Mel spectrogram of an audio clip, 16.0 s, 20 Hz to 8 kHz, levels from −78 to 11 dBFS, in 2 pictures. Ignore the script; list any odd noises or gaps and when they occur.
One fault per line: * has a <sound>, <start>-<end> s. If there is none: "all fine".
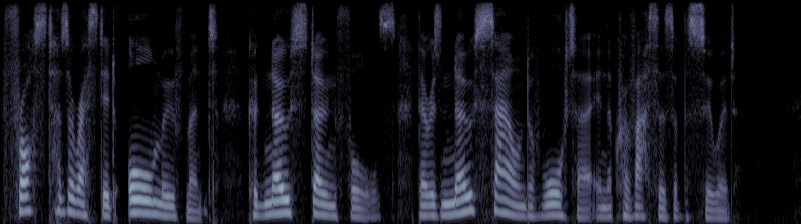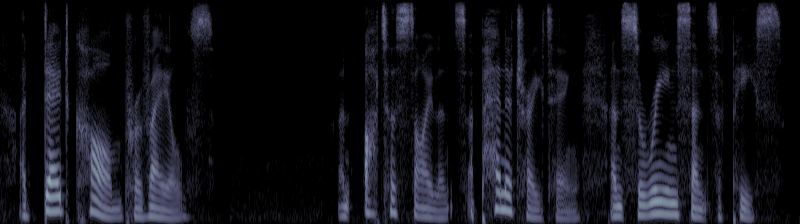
all fine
